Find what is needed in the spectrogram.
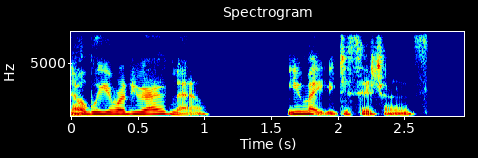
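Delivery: ordinary talk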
